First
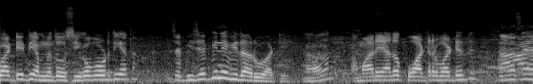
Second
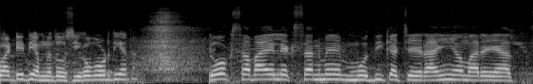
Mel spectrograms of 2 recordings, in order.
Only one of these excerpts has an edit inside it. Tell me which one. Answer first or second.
second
